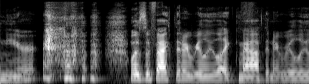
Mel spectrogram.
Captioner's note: laughter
